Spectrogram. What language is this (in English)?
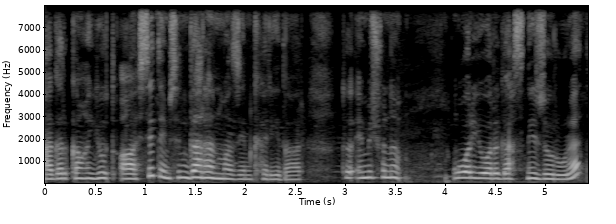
Kashmiri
